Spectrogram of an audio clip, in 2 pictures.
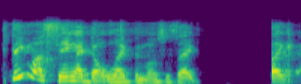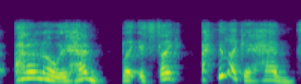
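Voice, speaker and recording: Muffled mic with faint noise, young man, high pitch, emphatic, sweary slang, casual chat. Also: very animated, normal speed, darkish tone. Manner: emphatic, slangy, profane, repetitive. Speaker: podcast panelist.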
